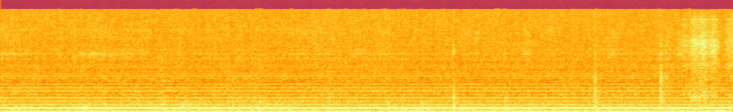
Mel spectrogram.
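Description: Steady electrical mains hum over faint hiss, the background of the recording. Near the end there is a brief soft rustle and a short low thump.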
